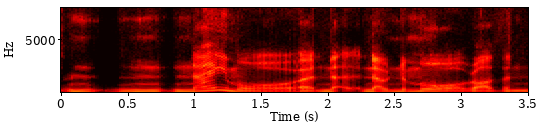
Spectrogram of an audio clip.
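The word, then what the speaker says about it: Namor: ass Tech now and he's his name is pronounced name or no no more rather than Neymar I still don't know what they're doing yeah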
